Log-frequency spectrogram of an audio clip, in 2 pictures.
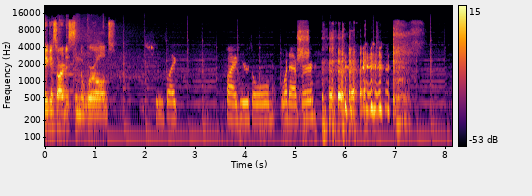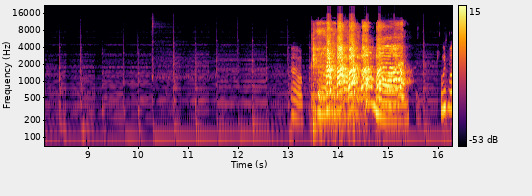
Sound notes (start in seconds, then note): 5.5 laughing; 8.1 soft upbeat music; 13.5 laughing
